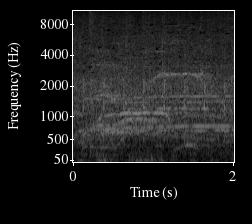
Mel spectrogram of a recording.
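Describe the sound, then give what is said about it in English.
Faint, even applause from a festival crowd in the Merlefest theater at Wilkes Community College, clapping for the Yonder Mountain String Band as a soft, continuous patter. “Come on, let them know about it. That was great. That's a Merlefest crowd.”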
